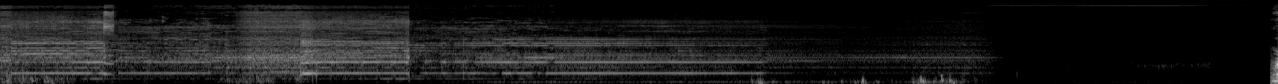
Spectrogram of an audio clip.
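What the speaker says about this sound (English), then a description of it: "We're cutting the sliding dovetail tails into the panels that will fit into the dovetail slots of the posts." CNC router cutting sliding dovetail tails into white oak and walnut panels, a steady high-pitched machining whine with a louder opening passage, easing down before cutting off into near silence.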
